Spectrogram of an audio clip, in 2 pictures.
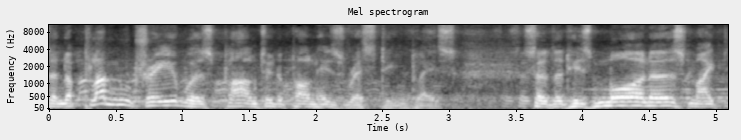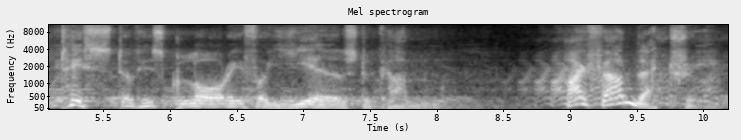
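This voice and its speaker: An actor playing a grandiose, roguish undead sea captain in a video game, florid and pompous, wry and morbidly cheerful as he savors his words. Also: medium pitch. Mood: storytelling, grim relish. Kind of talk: theatrical video game character dialogue.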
